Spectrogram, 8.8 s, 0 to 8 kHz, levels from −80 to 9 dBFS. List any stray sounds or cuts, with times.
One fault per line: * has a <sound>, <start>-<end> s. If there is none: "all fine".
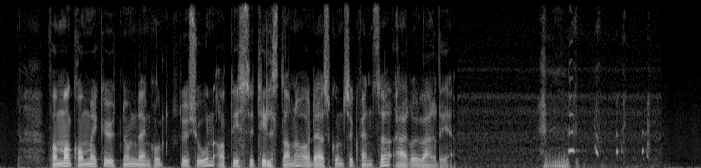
* has a laugh, 6.7-8.2 s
